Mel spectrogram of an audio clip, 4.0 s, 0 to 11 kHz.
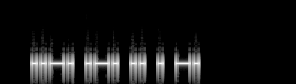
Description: Morse code, heard as a keyed tone, about 20 wpm, 700 Hz. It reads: FRIEN
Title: Build A Word - 5 Letters At A Time - 10-Letter Words - 20wpm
